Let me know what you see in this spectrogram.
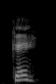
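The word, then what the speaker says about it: καί: Aquí tenemos un diptongo y dijimos que cuando hay una alfa y una yota se dice como e. Aquí la palabra es que, pero hay muchas personas que lo pronuncian como kai porque ya se les quedó, ¿verdad? Cualquiera de las dos maneras está bien dicho, nada más que según la gramática del gioco moderno es que y por ejemplo dice Neo y Daniel, ¿verdad?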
